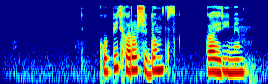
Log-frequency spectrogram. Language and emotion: Russian, neutral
